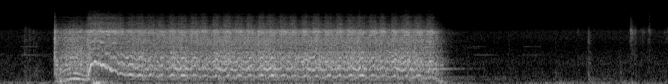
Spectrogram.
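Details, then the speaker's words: 2001 Mazda B3000 with LS swap, sitting 18 months, no coolant in: fires up cleanly after a brief crank with good fuel rail pressure and runs steadily for a few seconds; starts fine. "oh yeah woo hear that just took a little bit of a encouragement break clean back for your cylinders"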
